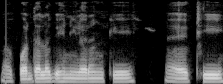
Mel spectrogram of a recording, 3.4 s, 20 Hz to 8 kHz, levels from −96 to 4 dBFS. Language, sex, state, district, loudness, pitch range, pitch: Chhattisgarhi, male, Chhattisgarh, Sarguja, -17 LUFS, 110-115 Hz, 115 Hz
